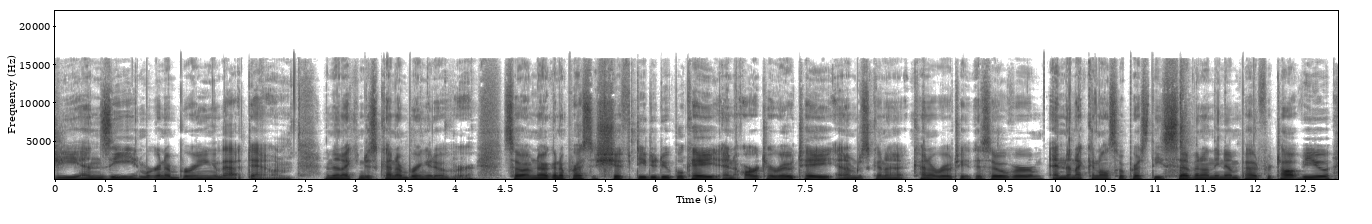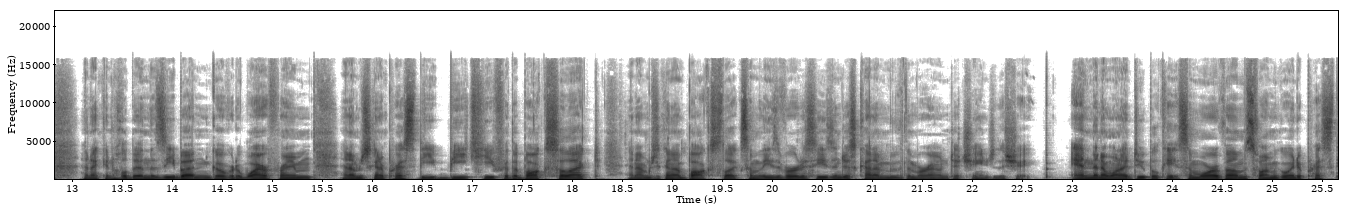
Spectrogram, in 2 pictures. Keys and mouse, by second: 0.1 z, 1.6 click, 1.9 click, 2.4 g, 3.3 click, 3.5 middle click, 4.0 click, 5.3 shift+d, 6.2 click, 6.5 r, 7.1 click, 7.4 click, 8.2 r, 8.5 click, 8.6 r, 8.7 r, 9.1 click, 9.3 g, 9.6 click, 12.0 click, 12.0 KP_7, 14.4 z, 14.7 shift+click, 15.7 a, 15.7 b, 17.8 g, 18.4 click, 18.8 a, 19.0 b, 19.8 g, 20.2 click.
